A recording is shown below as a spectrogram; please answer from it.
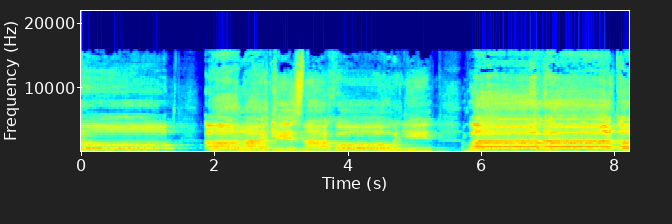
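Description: Women's folk choir of eight voices singing a traditional Ukrainian village song a cappella in several parts. A held chord fades out near two seconds in, a new phrase begins after a short breath and slides downward, then after a second short pause near six seconds the voices come in again on a loud held chord.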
